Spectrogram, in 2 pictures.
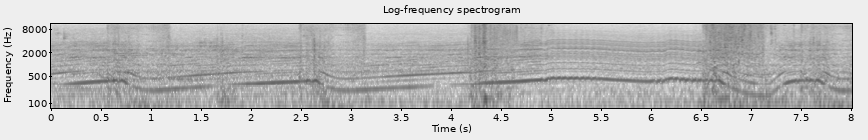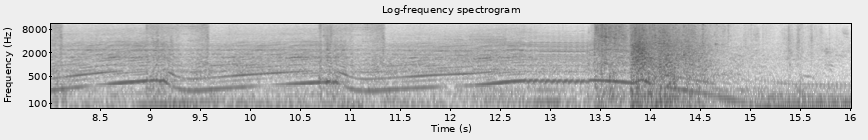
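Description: Motorcycle ridden in the video game Cyberpunk 2077: engine whines rise and fall through gear shifts and revs, with sharp impacts and skids under steady game background sound.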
